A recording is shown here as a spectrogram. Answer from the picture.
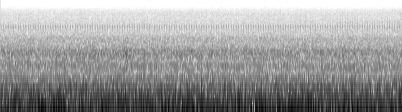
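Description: Steady low hum with a faint even hiss and no distinct events: the background noise of the recording between spoken steps.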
